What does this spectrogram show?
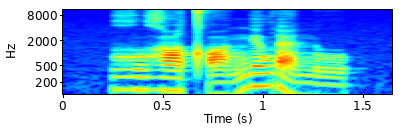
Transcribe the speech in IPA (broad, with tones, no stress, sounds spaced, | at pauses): ɣ u˧ ɣ ɑ˧ tʼ ɑ˨ ŋ e˦ w ɾ æ˨ n u˨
